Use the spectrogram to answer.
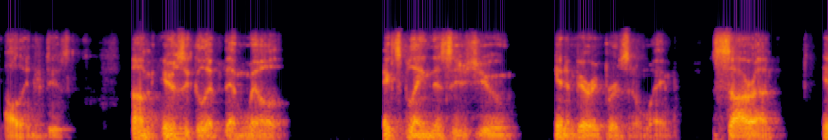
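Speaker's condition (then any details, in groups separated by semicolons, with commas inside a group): Laryngectomy; total laryngectomy, voice prosthesis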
